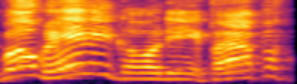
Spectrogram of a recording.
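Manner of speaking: put-on young bumpkin reply. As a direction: mumble it, only Papa clear. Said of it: "the young guy's responding".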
